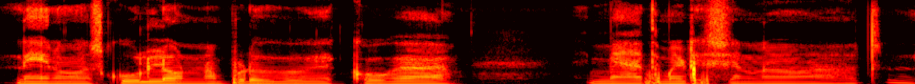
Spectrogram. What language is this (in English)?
Telugu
